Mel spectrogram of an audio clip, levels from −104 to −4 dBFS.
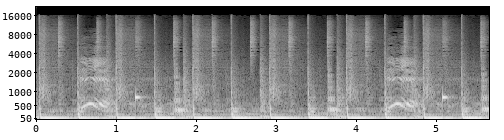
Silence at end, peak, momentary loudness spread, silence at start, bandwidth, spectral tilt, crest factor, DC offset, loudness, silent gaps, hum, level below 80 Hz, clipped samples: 0 s; -6 dBFS; 2 LU; 0 s; 16.5 kHz; -5 dB/octave; 8 dB; under 0.1%; -16 LUFS; none; none; -14 dBFS; under 0.1%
